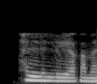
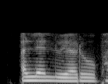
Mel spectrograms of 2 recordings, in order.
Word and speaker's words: 알렐루야: 또한 개신교를 다니시다가 개종하신 신자분들께서 알렐루야가 맞는지 또는 할렐루야가 맞는지 궁금해합니다. 개신교에서는 히브리어 그대로 할렐루야라고 사용하지만 초기 교회 당시 그리스어 발음과 라틴어 발음은 알렐루야로 발음하므로 가톨릭에서도 알렐루야를 사용하고 있습니다.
